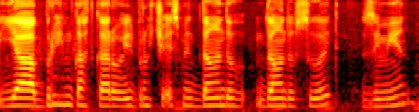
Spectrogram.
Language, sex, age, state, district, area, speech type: Kashmiri, female, 18-30, Jammu and Kashmir, Bandipora, rural, spontaneous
